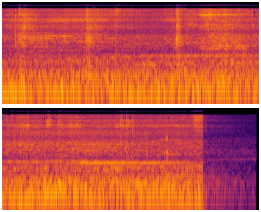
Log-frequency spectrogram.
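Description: A glowing magic portal hums steadily.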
